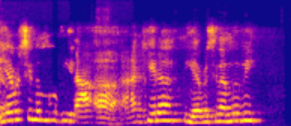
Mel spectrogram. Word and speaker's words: Akira: It's about Akira, but it's pronounced Akira.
